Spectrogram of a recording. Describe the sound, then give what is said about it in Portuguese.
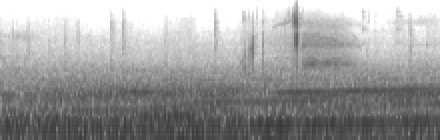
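A Subaru car engine revs loudly, a deep steady rumble with layered droning tones that swell slightly as it goes past, filling the whole moment with no voices. “e lá vai o Subaru ainda de novo.”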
